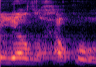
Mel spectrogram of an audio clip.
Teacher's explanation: ज़ौद हुरूफ मुस्तालिया में से पुर पढ़ेंगे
